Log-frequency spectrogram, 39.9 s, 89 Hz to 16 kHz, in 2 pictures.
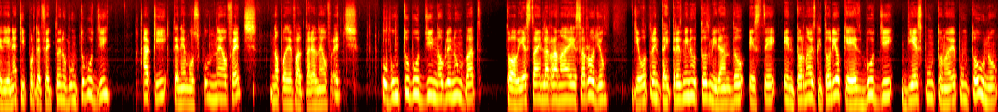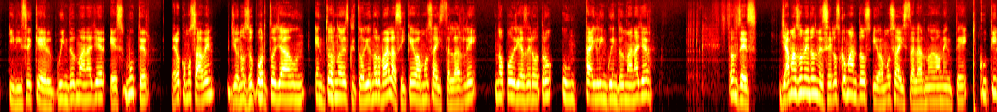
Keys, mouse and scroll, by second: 1.7 click, 2.6 ctrl++, 2.9-4.3 typing, 4.5 Return, 7.2 ctrl++, 7.3-8.0 typing, 32.1 click.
